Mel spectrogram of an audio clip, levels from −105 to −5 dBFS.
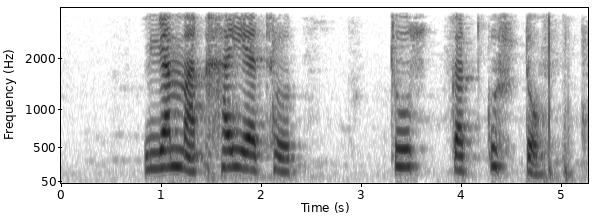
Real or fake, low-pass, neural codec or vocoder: real; 3.6 kHz; none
